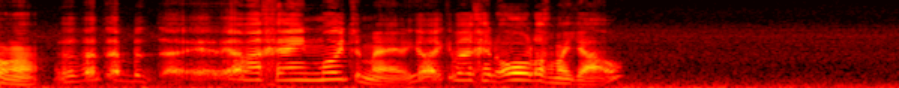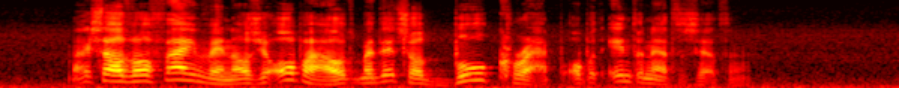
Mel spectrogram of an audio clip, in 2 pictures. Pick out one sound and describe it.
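A man talks calmly into a microphone, in short bursts with pauses.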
